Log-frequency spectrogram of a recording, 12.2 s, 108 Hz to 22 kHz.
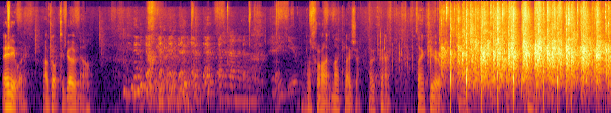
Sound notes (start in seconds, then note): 2.5 audience laughs; 8.6 audience applauds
